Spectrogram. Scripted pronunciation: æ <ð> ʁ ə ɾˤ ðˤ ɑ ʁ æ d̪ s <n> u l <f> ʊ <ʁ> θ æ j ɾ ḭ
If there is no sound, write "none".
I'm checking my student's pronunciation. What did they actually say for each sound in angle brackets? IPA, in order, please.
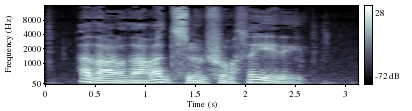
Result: ð, n, f, ʁ

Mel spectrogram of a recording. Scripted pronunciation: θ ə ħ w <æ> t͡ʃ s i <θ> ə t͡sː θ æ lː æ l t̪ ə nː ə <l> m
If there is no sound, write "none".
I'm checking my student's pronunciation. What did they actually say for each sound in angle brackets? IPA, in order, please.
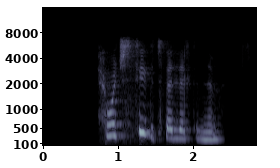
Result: æ, ð, none

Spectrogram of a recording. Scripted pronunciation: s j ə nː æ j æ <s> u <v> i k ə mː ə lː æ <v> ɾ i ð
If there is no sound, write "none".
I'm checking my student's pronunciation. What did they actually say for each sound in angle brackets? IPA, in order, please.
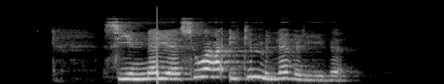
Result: s, ʕ, v

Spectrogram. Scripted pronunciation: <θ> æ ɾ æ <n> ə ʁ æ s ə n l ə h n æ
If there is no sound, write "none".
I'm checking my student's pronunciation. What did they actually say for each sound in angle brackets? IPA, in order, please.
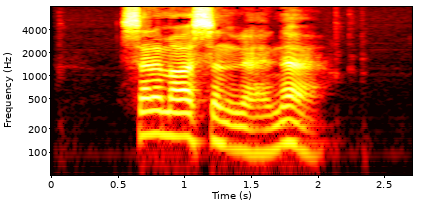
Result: s, m

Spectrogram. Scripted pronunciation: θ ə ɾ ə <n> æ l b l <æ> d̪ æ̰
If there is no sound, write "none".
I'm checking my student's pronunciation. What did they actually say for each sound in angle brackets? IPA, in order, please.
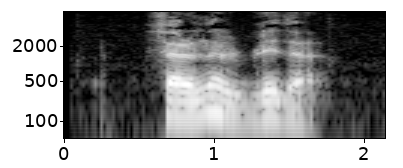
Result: n, i

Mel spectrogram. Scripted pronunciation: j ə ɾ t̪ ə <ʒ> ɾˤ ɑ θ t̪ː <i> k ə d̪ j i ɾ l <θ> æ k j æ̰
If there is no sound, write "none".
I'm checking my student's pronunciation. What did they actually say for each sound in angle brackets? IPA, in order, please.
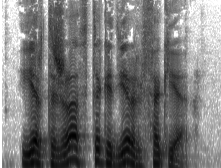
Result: ʒ, æ, f

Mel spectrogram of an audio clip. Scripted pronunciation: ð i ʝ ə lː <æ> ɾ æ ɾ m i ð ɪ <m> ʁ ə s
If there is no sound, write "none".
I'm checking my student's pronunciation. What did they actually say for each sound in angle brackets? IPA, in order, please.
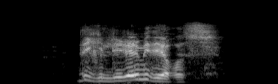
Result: i, none

